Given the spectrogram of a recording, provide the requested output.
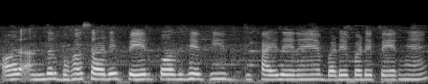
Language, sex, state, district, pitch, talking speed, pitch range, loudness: Hindi, female, Jharkhand, Ranchi, 230 Hz, 195 wpm, 220-240 Hz, -14 LUFS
